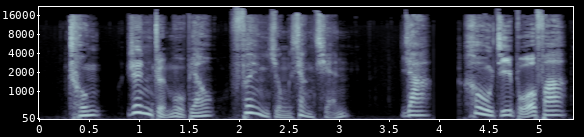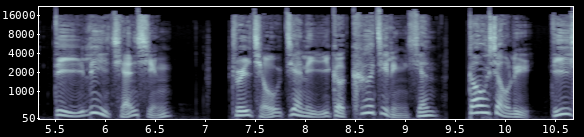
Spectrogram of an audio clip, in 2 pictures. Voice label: 汽车年轻时尚

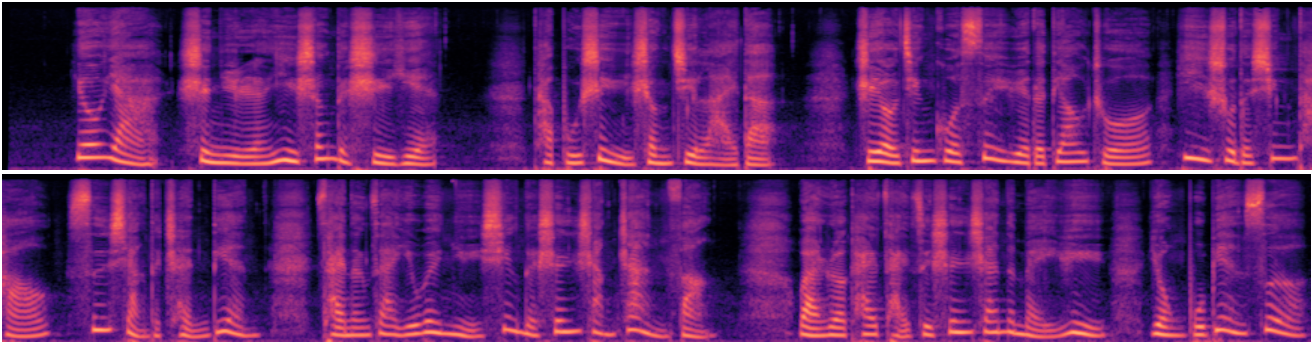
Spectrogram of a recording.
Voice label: 新媒体女性优雅知性

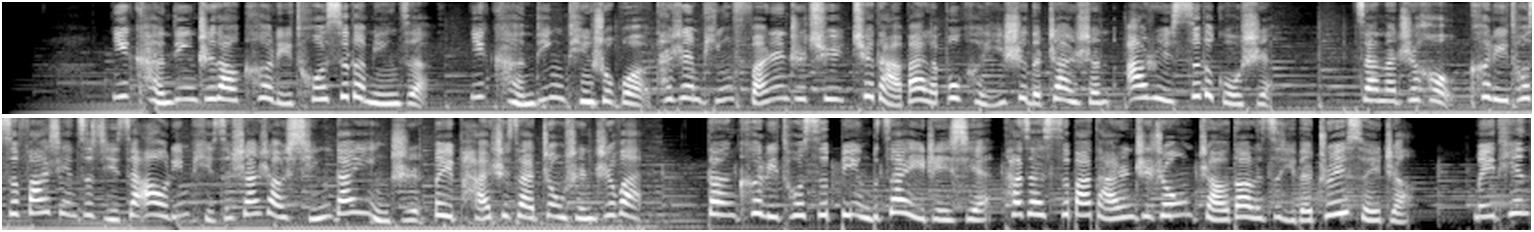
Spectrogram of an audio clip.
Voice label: 游戏词解说

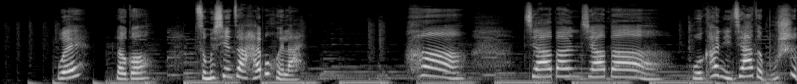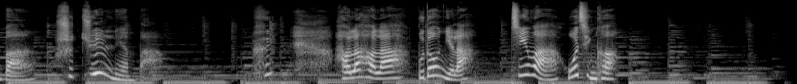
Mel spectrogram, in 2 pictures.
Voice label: 接地气正常音温暖配音

